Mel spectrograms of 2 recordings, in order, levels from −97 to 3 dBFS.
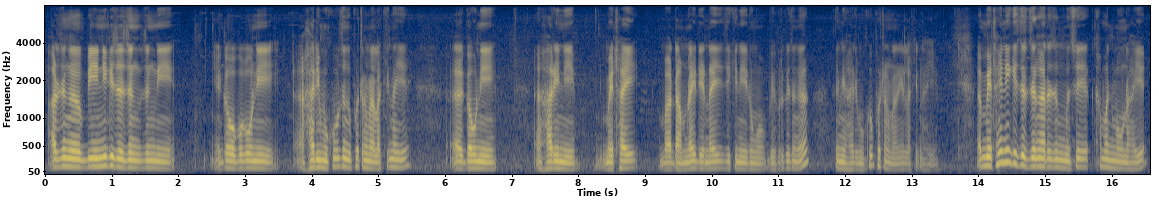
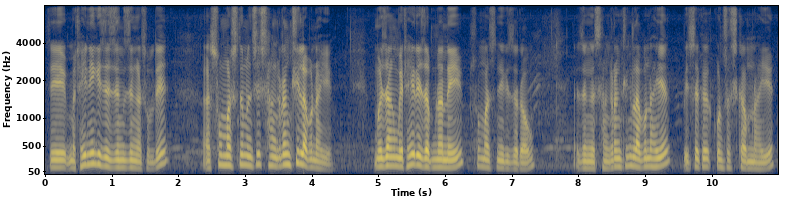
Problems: constant background noise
